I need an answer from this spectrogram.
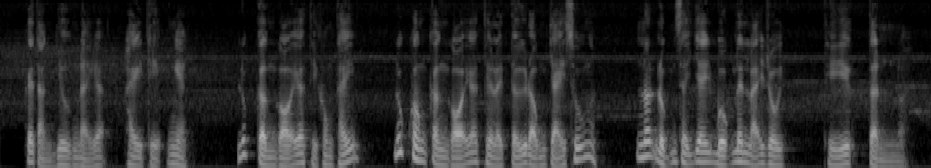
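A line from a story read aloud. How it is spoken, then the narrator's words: Old man muttering. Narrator (Vietnamese): Ông lẩm bẩm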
